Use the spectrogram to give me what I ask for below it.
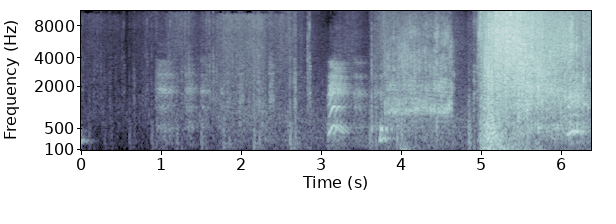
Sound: crying continues

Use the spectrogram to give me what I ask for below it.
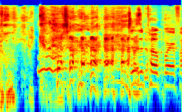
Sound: laughing

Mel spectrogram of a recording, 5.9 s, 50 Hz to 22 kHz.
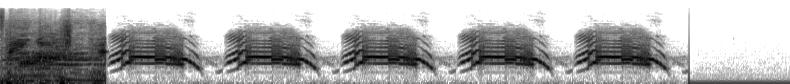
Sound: GIRL SCREAM x5

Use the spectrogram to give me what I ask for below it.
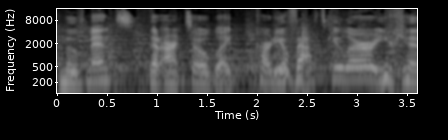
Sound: laughs

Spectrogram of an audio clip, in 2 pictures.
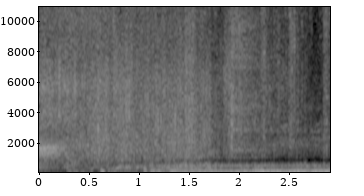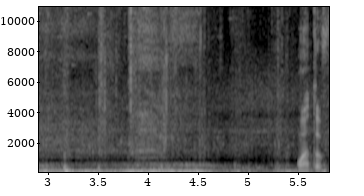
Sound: low gutteral growl

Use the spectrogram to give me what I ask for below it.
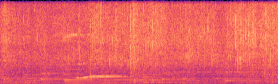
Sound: whimpers

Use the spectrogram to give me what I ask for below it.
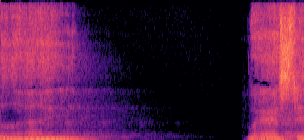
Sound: silence

